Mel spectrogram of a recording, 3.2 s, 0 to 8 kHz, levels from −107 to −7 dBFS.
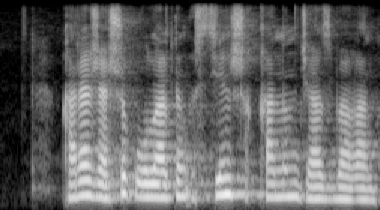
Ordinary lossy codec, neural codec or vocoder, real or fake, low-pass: none; none; real; 7.2 kHz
